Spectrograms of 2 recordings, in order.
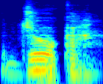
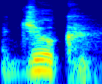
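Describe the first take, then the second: First: The word ends in a vowel sound. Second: The word ends in a consonant sound. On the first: The speaker calls it right. "c'est pas joke, c'est joka" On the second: The speaker calls it wrong. "toujours mal prononcé. En pile haïtien dit, joke"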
